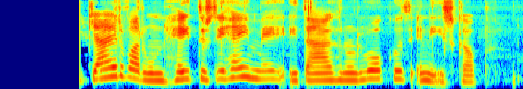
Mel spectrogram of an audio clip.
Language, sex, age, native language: Icelandic, female, 40-49, Icelandic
